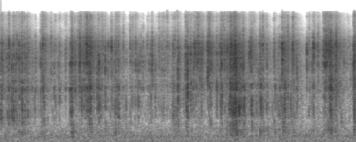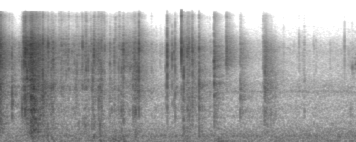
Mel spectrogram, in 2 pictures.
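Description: Cellophane wrapper of a trading-card cello pack crinkling and tearing as it is opened, a dense run of crackles that thins to a few scattered clicks near the end.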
